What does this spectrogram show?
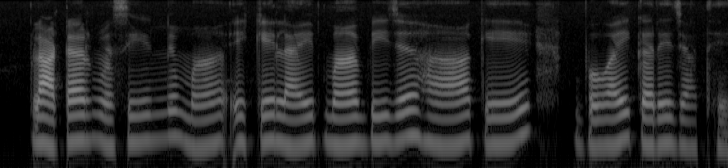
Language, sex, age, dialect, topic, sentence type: Chhattisgarhi, female, 31-35, Western/Budati/Khatahi, agriculture, statement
